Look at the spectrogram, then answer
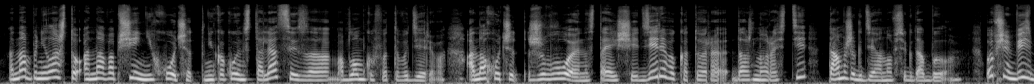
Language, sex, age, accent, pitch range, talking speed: Russian, female, 20-39, native, 210-260 Hz, 175 wpm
